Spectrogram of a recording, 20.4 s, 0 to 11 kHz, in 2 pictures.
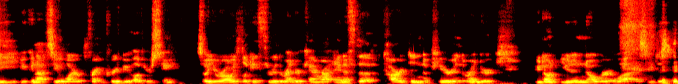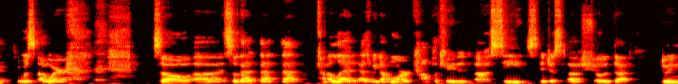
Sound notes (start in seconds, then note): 12.5 laughing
